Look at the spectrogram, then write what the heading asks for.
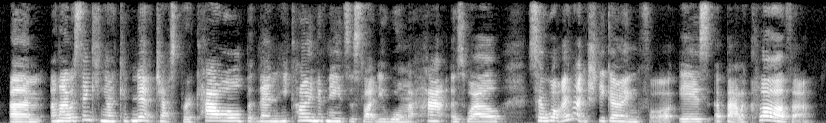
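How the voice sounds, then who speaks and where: Chatty woman with a bright voice. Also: medium pitch. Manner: chatty, rambling, frequent "um" fillers. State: losing her voice. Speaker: podcast host. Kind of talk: casual knitting podcast chat. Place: at home, indoors.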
